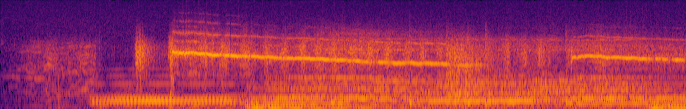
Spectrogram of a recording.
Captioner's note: reverent music; fireworks whistling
